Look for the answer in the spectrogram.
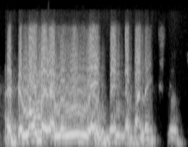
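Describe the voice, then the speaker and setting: A man's voice: on the high side, lively intonation, fast, no echo, low-quality recording. A man in his forties from Poland with a Polish accent, speaking hesitantly and searching for words on a video call. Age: 40s. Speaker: guest participant. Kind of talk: casual video-call conversation.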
